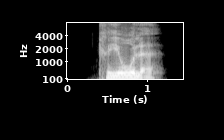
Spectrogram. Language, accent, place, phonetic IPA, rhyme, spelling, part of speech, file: German, Germany, Berlin, [kʁeˈoːlə], -oːlə, Creole, noun, De-Creole.ogg
- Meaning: hoop earring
